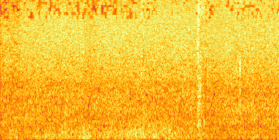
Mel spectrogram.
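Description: Heavy outdoor rumble of wind buffeting the microphone with a low roar as a thunderstorm approaches during a bicycle trip, continuous and loud throughout.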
